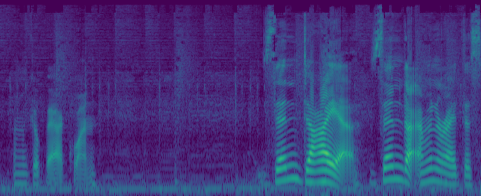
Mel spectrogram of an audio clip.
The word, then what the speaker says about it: Zendaya: If you saw that show, Zenyatta did a pink wig, or Zendaya. Why do I keep saying her name wrong?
